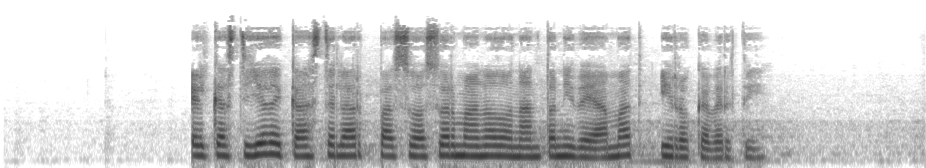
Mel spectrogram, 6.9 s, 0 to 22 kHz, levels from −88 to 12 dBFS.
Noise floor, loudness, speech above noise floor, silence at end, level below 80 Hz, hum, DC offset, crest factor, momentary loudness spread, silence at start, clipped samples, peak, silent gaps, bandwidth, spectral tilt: -68 dBFS; -16 LUFS; 52 dB; 1.2 s; -54 dBFS; none; under 0.1%; 18 dB; 8 LU; 1.45 s; under 0.1%; 0 dBFS; none; 14 kHz; -4 dB/octave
